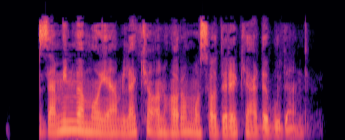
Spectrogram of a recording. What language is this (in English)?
Persian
